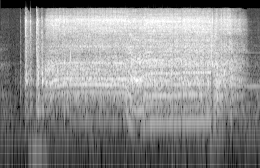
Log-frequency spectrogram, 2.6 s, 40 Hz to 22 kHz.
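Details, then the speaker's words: Polaroid 600 camera being tested with old expired film, fired with the red button. A sharp click, then an even high-pitched motor whir for about two seconds as the print feeds out and stops cleanly. Shutter and eject working normally. "then your film should come out. Like I said, this is old expired Polaroid film, so it doesn't really matter."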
